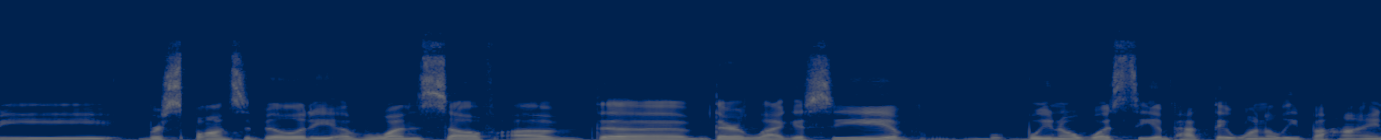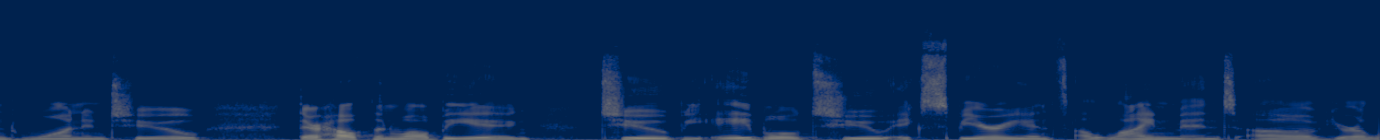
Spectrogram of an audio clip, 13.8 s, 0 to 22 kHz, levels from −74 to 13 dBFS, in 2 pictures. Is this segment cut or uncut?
uncut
